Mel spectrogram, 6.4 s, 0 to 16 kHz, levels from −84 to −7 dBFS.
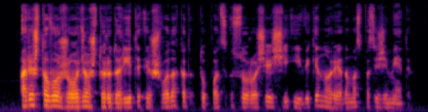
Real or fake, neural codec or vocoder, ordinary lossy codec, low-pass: real; none; AAC, 48 kbps; 14.4 kHz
